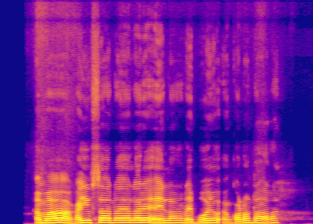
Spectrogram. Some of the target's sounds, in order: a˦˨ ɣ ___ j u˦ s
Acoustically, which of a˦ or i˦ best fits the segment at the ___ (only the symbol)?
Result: a˦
